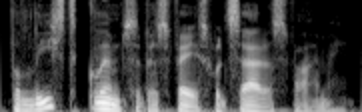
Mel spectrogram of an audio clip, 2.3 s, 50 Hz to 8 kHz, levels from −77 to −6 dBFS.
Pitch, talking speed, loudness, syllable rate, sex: 85 Hz, 240 wpm, -19 LUFS, 5.9 syllables/s, male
